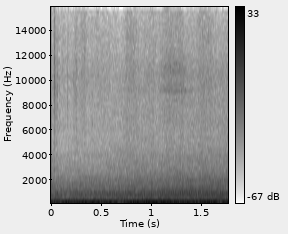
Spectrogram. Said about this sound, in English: The Kona accelerates pretty quietly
